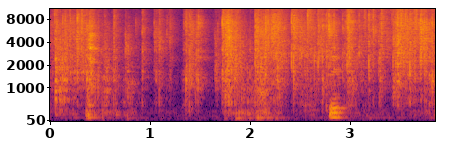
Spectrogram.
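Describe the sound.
Crinkling and crushing of a fortune cookie's plastic wrapper as it is torn open and the cookie is broken. Many irregular crackles and snaps are heard, with brief voices among them.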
